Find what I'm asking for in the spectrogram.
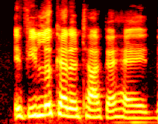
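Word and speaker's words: takahē: So, you know, anyone out there listening on the gargle, you know, it's go to find the takahe. There's an accent on the E.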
